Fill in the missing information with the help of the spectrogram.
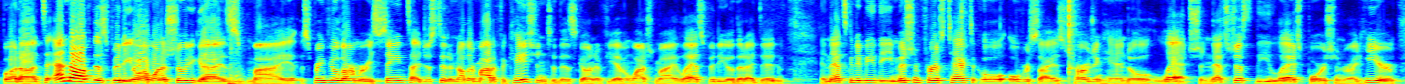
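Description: A man's voice: on the high side, brisk, a little hiss or hum. A young man who works as a gun store salesman, talking casually to his viewers in a rambling way, with many fillers and restarts. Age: young adult. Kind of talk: casual vlog talk.

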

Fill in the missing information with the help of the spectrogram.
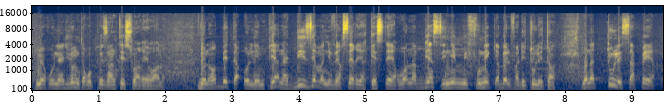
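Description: An interviewer holds a handheld mic for a musician in his thirties on an outdoor set with a painted backdrop. Fairly high and a little mellow, his voice carries a little hiss or hum as he gestures broadly and tells fast, rambling, animated stories that switch between French and Lingala.

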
